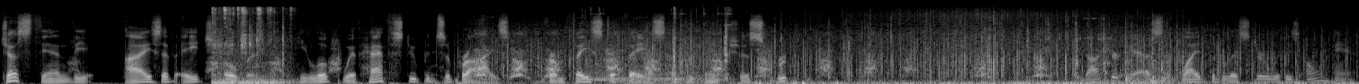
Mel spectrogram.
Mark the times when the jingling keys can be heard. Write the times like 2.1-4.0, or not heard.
2.1-3.0, 5.8-7.3, 10.2-11.8.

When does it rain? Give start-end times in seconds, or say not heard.
4.5-13.5.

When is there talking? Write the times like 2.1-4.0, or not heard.
0.0-7.9, 10.8-13.5.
